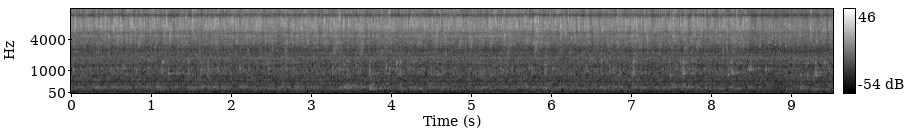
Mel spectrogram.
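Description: Tap water runs steadily into a sink while a razor is rinsed, a continuous close gushing splash with no talk.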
